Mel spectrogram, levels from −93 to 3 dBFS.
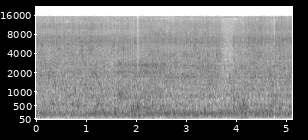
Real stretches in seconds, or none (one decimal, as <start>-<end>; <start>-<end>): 0.0-2.6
